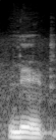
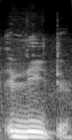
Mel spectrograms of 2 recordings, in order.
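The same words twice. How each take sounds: First: लेट with an "e" as in "let"; E vowel, not EE. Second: लीट with a long "ee" in the middle; long EE vowel. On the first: Teacher showing the word without final E, plain E vowel. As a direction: say लेट with no "ee" sound. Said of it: "अगर मैं इस ई को हटा दूँ". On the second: Teacher showing what the final E does, long EE. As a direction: say लीट to rhyme with "feet", last E silent. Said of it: "इसका उच्चारण ई हो रहा है". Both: Shown as a demonstration.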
